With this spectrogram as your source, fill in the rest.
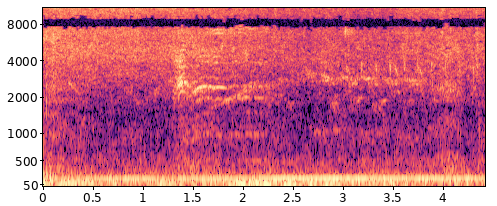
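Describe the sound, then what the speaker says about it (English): A cat meows faintly a few times outdoors on a residential walk, thin cries rising above a steady background hum and low rumble. "what's that cat crying for? I don't know why that cat's crying."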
